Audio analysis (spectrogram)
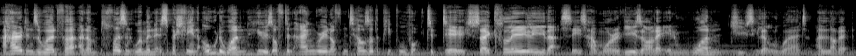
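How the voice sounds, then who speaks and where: A man's voice: a little high, brisk, few pauses, a bit bright. A man presenting game lore as an enthusiastic scripted video narration. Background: music.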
